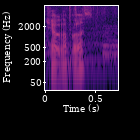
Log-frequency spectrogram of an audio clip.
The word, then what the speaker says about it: chocobo: you take her or your steed i like chocobos it's chocobo by the way chocobos are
